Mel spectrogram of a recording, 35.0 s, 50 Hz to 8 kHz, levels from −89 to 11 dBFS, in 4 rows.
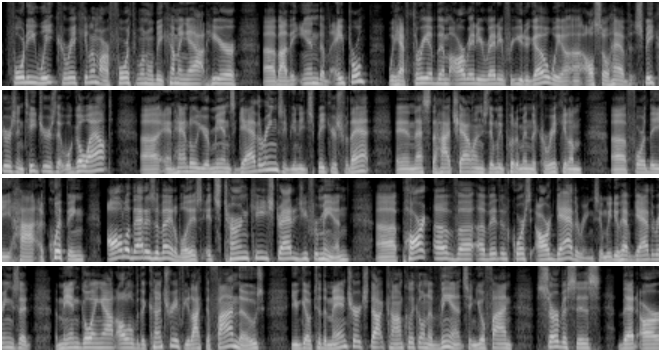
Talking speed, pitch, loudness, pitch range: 210 wpm, 150 Hz, -19 LUFS, 130-175 Hz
